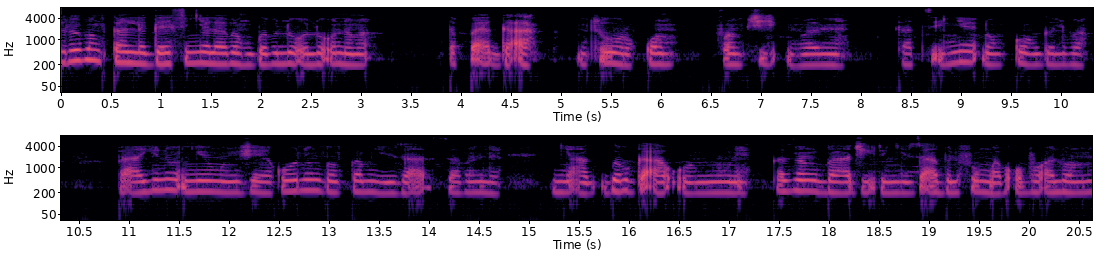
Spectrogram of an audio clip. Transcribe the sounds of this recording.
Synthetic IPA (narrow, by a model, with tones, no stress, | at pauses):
dɨ˨ɾɨ˦bɨ˦ŋka˦nlɨ˨ɡa˦sɨ˦ɲɛ˦la˦bɨ˦n̩˨ɡ͡bʊ˦blo˦ʔʊ˨lo̰˦ʔʊ̰˦nɨ˨ma˨ | n̩˦tɨ˦pa̰˦ʔɪ˦ɡa̰˨ʔa˨ | n̩˦tʊ˦ʔɾɨ˨kɔ˦m | fa˦mpi˦nɔ˦lɨ˦nɨ˨ | ka˨tɪ̰˨ʔɪ˨ɲɛ˦dɨ˨ŋko˦˨ŋɡɨ˦lɨ˦ba˦ | pa̰˨ʔa˨ji˦no˦ɲɛ˦ŋʊ˨n˦ʒɛ˦ja˨ko˦nɨ˦ŋ˦ɡ͡bɨ˨ŋk͡pa˦mjɛ˨za̰˦ʔsa˨bɨ˦nlɨ˨ | ɲa̰˨ʔɡ͡bʊ˦bɡa̰˦˨ʔa˨ʔo˨nuː˦nɨ˨ | ka˦za˦ŋbaː˨d͡ʒi˦dɨ˨ɲi˨za̰˦ʔbɨ˨lɨ˦fu˦ŋ͡ma˨bʔʊ̰˨bʊ˦ʔa̰˦lɔ˦ŋnɨ˦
